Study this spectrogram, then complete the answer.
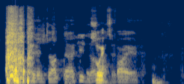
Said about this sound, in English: Excuse me. I was coughing because it just makes me so horny.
